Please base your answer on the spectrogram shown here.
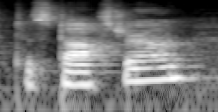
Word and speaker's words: testosterone: longer word like testosterone it can help to start on the stress syllable that can give you the Rhythm and the vowel Clarity that would sound like tosterone testosterone it can help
